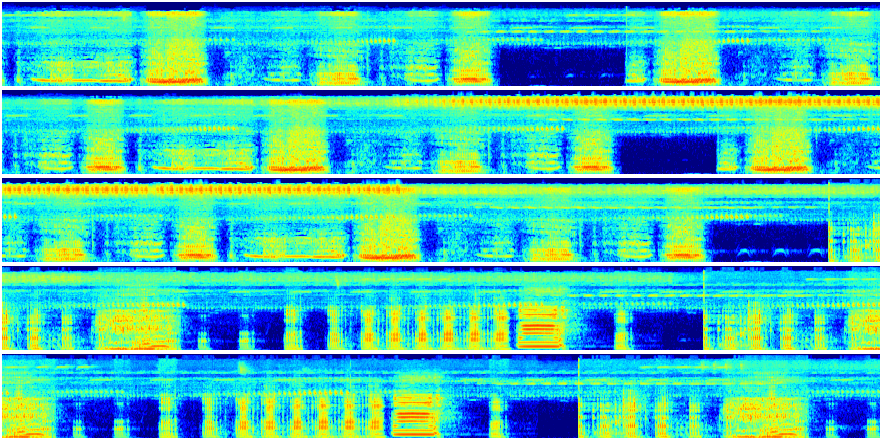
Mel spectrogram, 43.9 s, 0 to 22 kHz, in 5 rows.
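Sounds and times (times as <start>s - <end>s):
animal roaring calls: 25.8s - 32.7s, 33.4s - 40.2s, 40.9s - 43.9s.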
